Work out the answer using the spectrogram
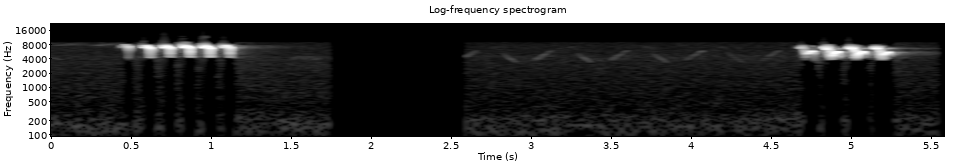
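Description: Japanese wagtail giving two quick bursts of about six high, sharp chirps each, separated by roughly four seconds of silence.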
